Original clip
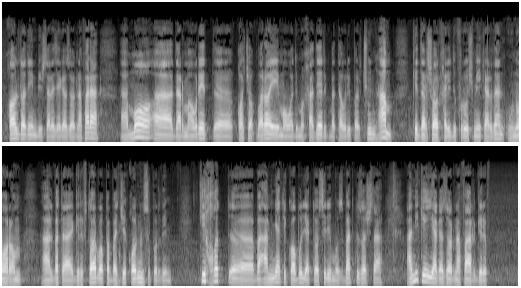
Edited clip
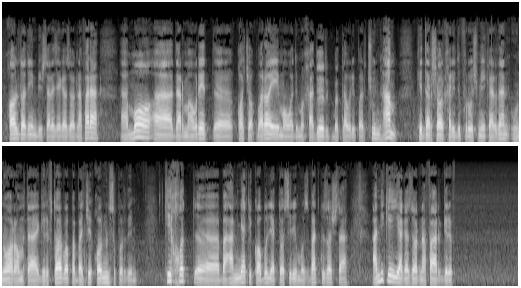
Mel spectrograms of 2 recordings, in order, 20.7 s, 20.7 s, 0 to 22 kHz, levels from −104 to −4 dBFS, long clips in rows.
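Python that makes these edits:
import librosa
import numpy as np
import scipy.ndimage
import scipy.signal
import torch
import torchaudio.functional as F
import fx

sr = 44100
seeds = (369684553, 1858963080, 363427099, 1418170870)

y = fx.edit(x, sr, fx.speed_span(start_s=6.24, length_s=0.51, speed=0.85),
    fx.cut(start_s=10.68, length_s=0.78), tone=tone)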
